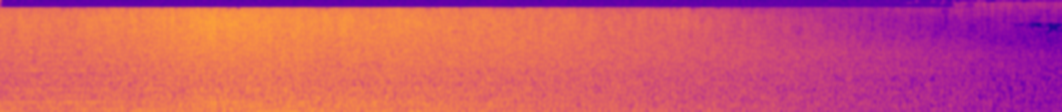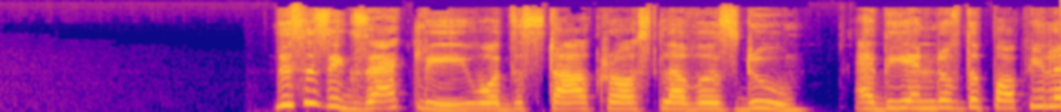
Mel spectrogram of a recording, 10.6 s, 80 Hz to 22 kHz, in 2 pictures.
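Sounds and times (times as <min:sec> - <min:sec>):
Arabian Sea surf crashing on rocks: 0:00.0 - 0:04.7
speech: 0:06.8 - 0:10.6.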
